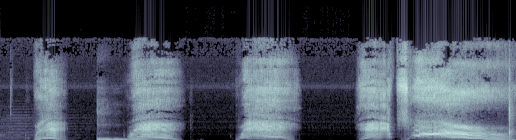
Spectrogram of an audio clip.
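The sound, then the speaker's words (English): A voice imitates a Donald Duck-style sneeze: several short, raspy, quacking bursts separated by pauses, building to a longer, loud, drawn-out final sneeze. “Well, amusing children for years and years, the Donald Duck sneeze is near and dear to my heart, ladies and gentlemen.”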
